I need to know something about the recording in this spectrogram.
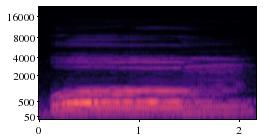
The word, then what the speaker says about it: ओम: गया प्लुत हो गया ऐसे ही ओम का जो उच्चारण है उसमें ओ जो है वो प्लुत है ओम तो इसलिए वहां पर प्लुत है इसलिए तीन का अंक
